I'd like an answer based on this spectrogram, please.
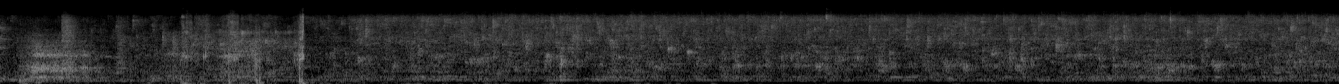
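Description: A few knocks and clicks, the sharpest about three seconds in, then a steady rush of running water.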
